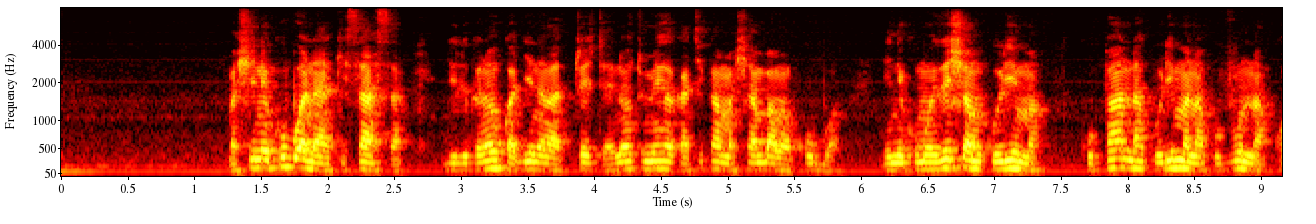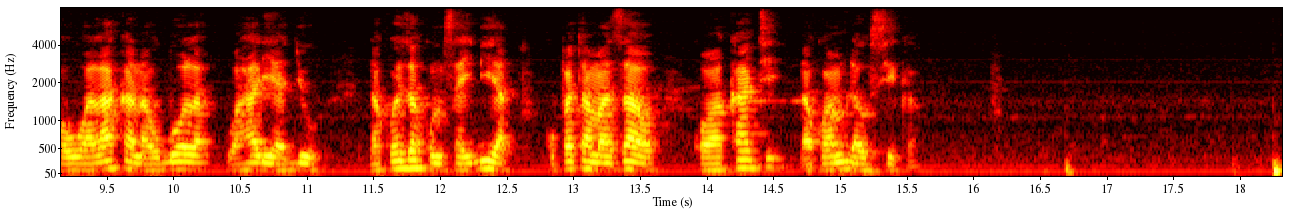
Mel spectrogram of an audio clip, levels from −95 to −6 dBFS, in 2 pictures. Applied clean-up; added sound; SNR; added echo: none; none; none; none.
